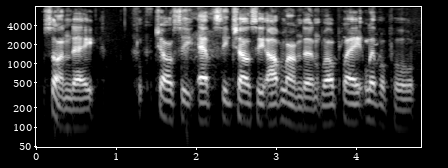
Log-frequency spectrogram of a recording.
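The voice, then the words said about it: Robotic computer voice. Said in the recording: “Do a robot voice ... the supercomputer just made me sound like an eminent physicist”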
